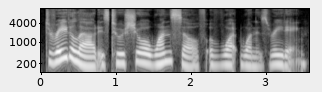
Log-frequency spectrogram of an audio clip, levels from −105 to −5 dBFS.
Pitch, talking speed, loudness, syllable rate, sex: 200 Hz, 220 wpm, -19 LUFS, 5.5 syllables/s, female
